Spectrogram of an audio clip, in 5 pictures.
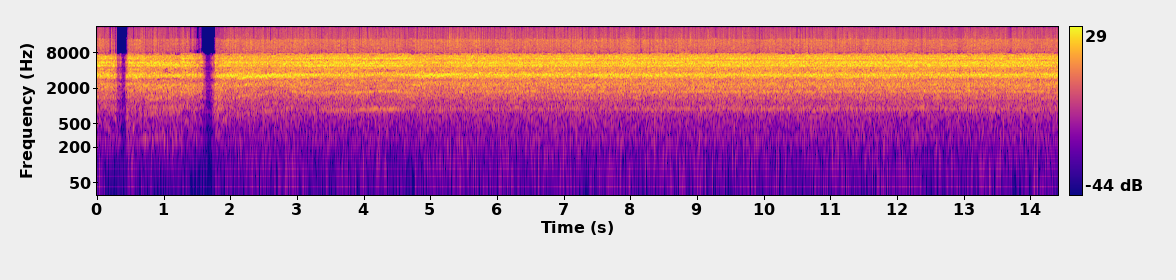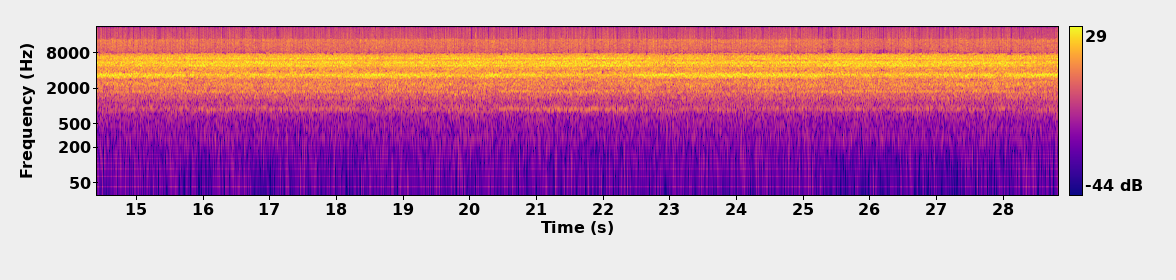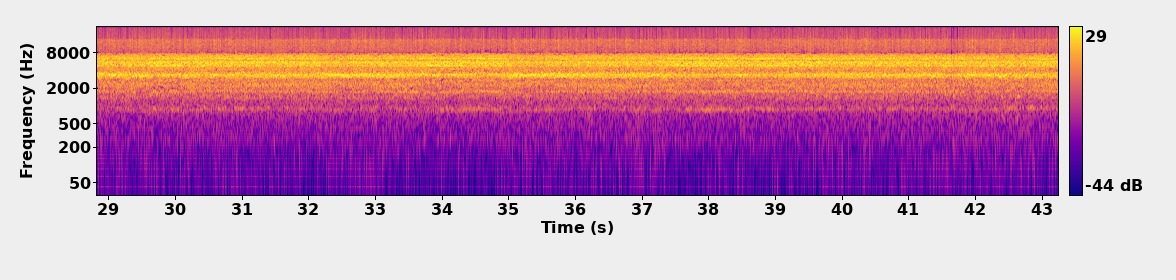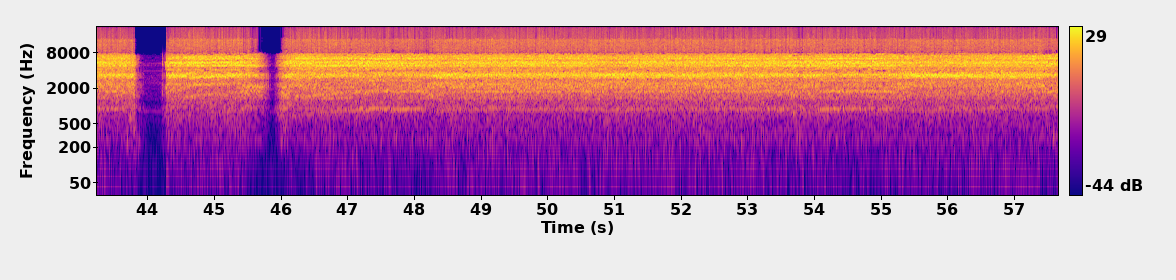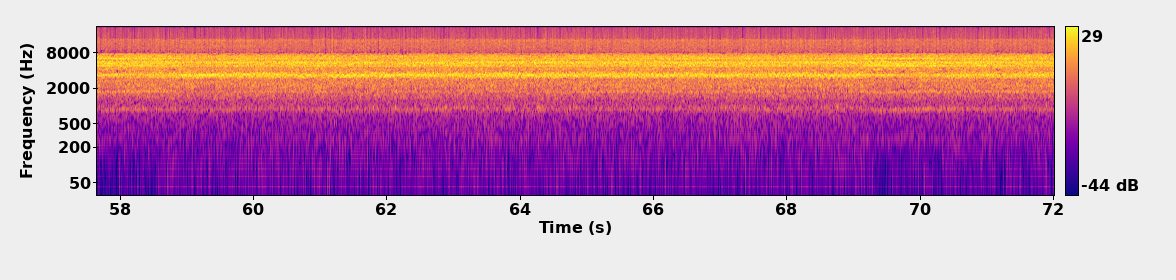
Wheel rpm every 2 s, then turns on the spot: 120, 180, 220, 230, 240, 230, 230, 230, 230, 230, 220, 220, 230, 230, 220, 230, 230, 220, 240, 230, 240, 220, 120, 170, 230, 230, 230, 220, 220, 220, 230, 220, 230, 230, 220, 230.
none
